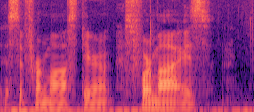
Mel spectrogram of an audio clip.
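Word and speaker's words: Fermat: mathematician is pretty famous pronouns for ma you don't pronounce t because it's a french you can just say format it's fine uh f x is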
